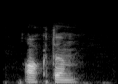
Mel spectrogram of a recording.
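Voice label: "октӧм", Komi, male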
